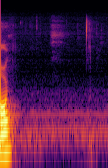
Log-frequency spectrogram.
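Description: A few faint keystrokes on a computer keyboard, with one sharper key click near the end.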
